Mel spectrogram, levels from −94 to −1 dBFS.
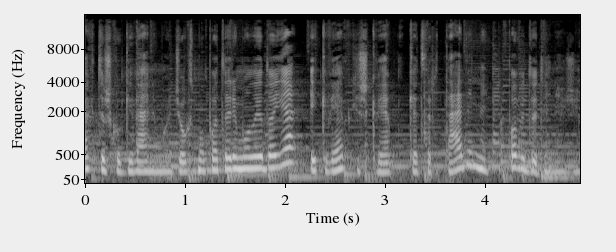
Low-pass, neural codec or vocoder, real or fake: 14.4 kHz; none; real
